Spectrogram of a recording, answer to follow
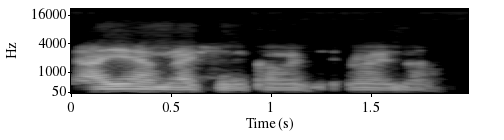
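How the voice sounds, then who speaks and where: A man's voice: sits high, lively intonation, gravelly, slightly rough, no room sound. Young man on a tinny line. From Somalia. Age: late teens. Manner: halting, repeats words while searching for them. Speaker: interviewee, high school student. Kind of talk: casual interview answers. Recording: dry, tinny phone or call line.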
